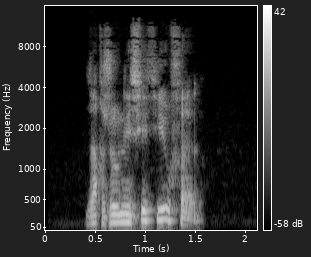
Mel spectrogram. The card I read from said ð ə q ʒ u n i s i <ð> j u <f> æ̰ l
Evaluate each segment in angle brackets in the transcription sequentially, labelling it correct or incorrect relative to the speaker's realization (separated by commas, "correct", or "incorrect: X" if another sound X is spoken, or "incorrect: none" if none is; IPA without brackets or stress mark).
incorrect: θ, correct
